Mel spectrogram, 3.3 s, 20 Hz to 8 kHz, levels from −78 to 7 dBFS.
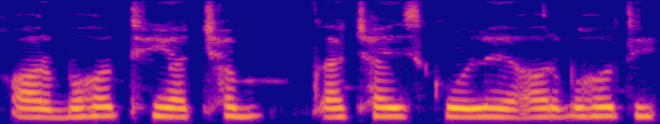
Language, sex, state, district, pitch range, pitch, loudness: Hindi, female, Bihar, East Champaran, 205-220 Hz, 210 Hz, -14 LUFS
